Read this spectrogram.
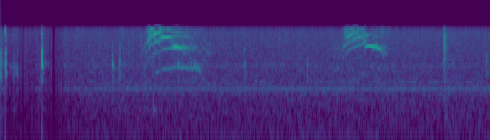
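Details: Two short, high-pitched meows from Bengal kittens while moving house, about two seconds apart, each curving up then down, with a few soft clicks and knocks in a quiet room.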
